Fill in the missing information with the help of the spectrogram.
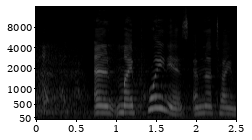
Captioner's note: laughter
